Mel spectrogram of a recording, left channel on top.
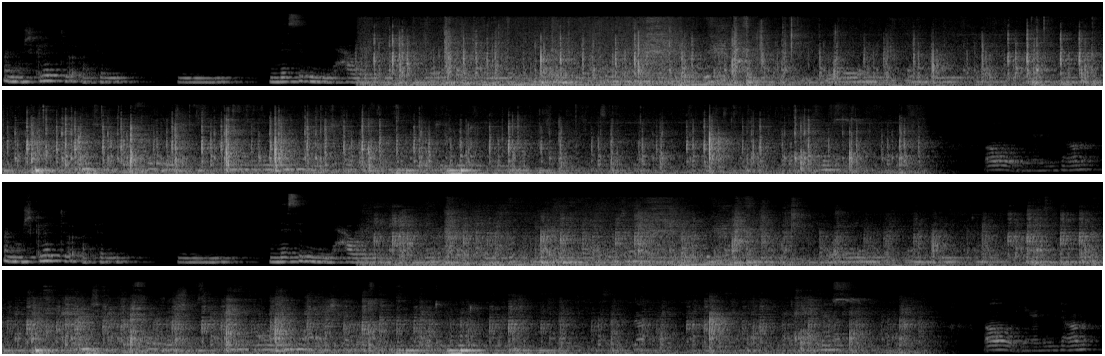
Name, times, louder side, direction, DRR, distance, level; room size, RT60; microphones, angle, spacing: voice 1, 0.0-1.2 1.7-2.3 2.7-10.9 11.7-16.2 18.9-19.6, equal, 20° right, 2 dB, 1.0 m, -41 dB
sound 1, 3.5-20.3, left 3 dB, 75° left, 0.8 m, -34 dB
voice 2, 18.3-19.5 19.8-20.0 20.5-21.9, right 5 dB, 60° right, 5 dB, 0.5 m, -48 dB
11.0 x 4.2 x 4.0 m, 0.90 s
head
